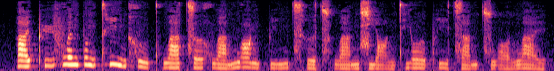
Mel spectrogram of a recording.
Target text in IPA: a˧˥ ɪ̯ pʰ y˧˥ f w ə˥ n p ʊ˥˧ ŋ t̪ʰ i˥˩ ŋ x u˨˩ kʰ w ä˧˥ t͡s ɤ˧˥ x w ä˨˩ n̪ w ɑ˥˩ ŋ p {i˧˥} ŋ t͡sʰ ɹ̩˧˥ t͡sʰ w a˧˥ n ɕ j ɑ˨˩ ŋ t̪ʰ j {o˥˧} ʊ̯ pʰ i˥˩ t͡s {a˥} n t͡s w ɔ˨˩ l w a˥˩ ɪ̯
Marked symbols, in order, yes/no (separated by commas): yes, yes, no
